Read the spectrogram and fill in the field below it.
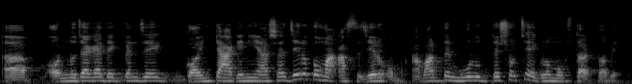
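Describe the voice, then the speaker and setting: A man's voice: on the high side, lively intonation, a little fast, a bit bright. A man teaching a Quran reading class, drilling letter names over and over and asking questions he answers himself. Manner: repeats letters and drills students, asks and answers own questions. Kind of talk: online class lesson.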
